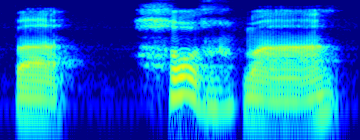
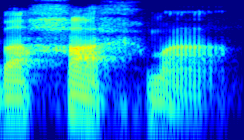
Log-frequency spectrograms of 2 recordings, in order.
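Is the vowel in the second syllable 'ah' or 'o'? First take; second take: o; ah. First: The second syllable has an 'o' vowel. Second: The second syllable has an 'ah' vowel. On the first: The speaker calls it right. "it's bahochma" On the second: The speaker calls it wrong. "instead of bahachma"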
